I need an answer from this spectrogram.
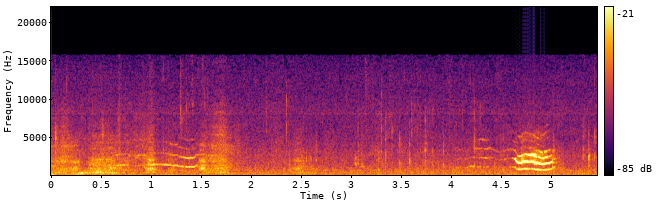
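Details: High, wavering squeal from a newborn Cavalier King Charles Spaniel puppy as its mother Paris whelps on January 1, preceded by fainter thin whines, with quiet background hiss.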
